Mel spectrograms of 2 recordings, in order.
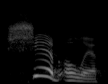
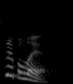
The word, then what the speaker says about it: Shibboleth: They knew that the Ephraimites couldn't pronounce Shib-Oleth, which would have been that shin on the front of their word there. And that word alone means a flowing stream. Instead, because of the dialect, they couldn't pronounce Shibboleth. Because they grew up in South Israel, all right? They didn't say it. They said Shibboleth. They used the sin instead of the shin.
